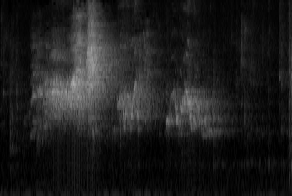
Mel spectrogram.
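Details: A budgerigar at a bath fountain gives one drawn-out scratchy, warbling squawk that slides lower, followed by a sharp high chirp at the end.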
